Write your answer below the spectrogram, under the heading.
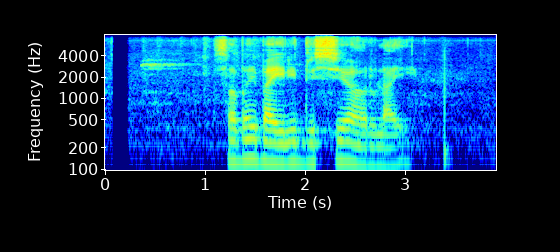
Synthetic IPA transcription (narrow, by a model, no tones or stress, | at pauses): sʌbʌjbajɾid̪risjʌɦʌɾulaj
